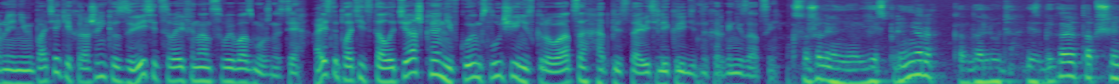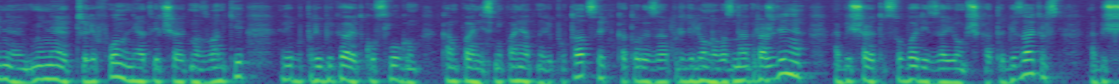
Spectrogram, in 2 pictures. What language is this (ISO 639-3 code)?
rus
